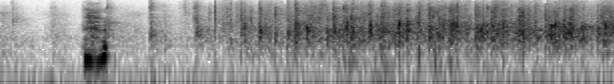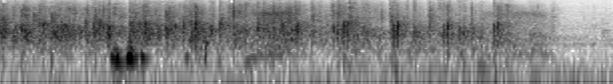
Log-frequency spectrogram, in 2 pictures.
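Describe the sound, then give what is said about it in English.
Sustained audience applause for a speaker at the end of a talk, a dense wash of many hands clapping that swells after a second and holds steady for several seconds before tapering off, with a brief voice or two at the start. “You already had applause.”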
